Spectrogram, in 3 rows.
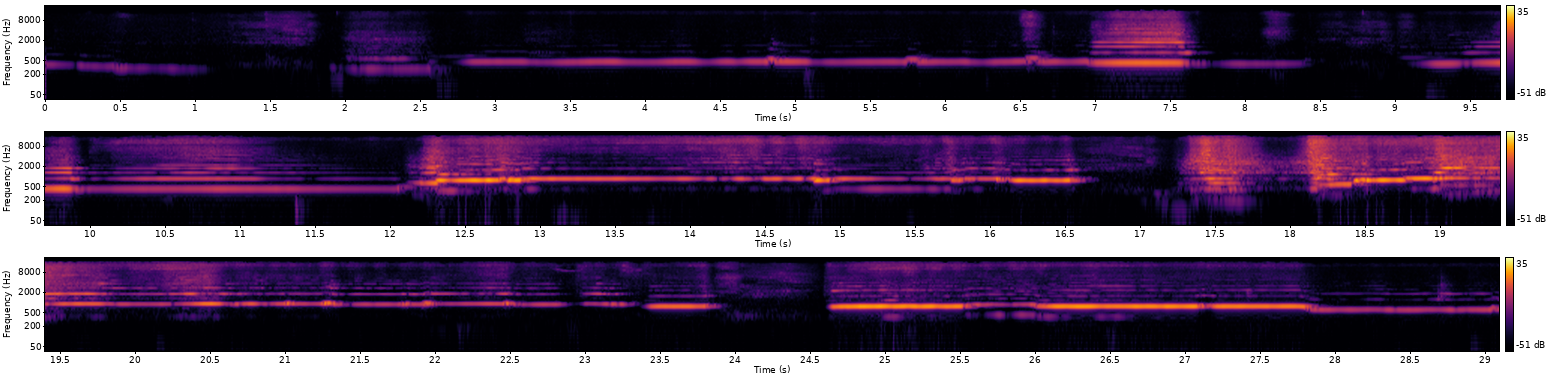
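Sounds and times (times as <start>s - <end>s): bamboo flute playing: 0.0s - 1.2s, 1.9s - 29.0s.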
